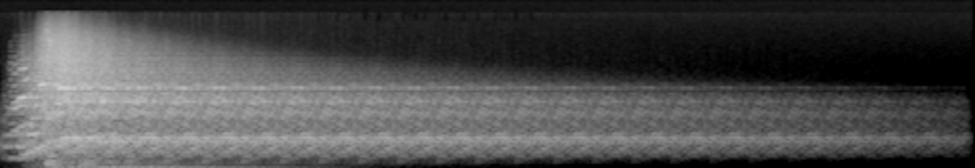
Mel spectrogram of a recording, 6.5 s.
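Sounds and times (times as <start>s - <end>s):
brass music: 0.0s - 2.8s.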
